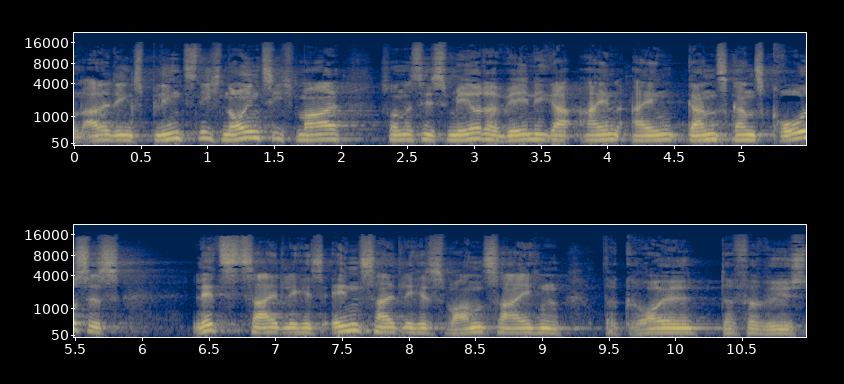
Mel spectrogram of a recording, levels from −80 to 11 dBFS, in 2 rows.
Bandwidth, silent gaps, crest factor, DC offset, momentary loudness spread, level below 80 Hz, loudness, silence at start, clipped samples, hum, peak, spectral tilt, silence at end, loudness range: 16.5 kHz; none; 16 dB; under 0.1%; 7 LU; -48 dBFS; -15 LUFS; 0 s; under 0.1%; none; 0 dBFS; -4.5 dB/octave; 0 s; 2 LU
